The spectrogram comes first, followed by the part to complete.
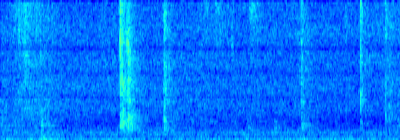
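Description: A quiet room with a few faint, irregular clicks from whiteboard markers being handled and switched.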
